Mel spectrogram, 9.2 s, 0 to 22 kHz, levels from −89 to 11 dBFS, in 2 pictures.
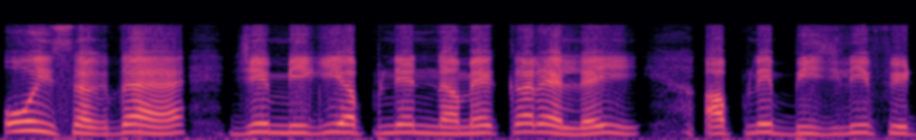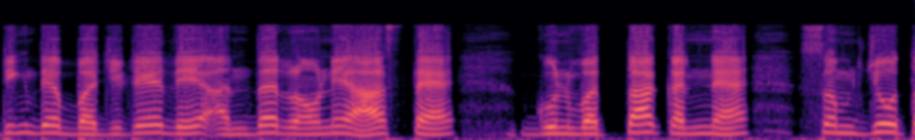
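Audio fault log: throughout 4-bit ADPCM compression: gritty hiss rides on every loud stretch of speech, sharp attacks sound rough, and nothing is heard above 10.6 kHz. Each sample is a coarse 4-bit step from a prediction, so the noise follows the level; this fits roughly 89 kbps.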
